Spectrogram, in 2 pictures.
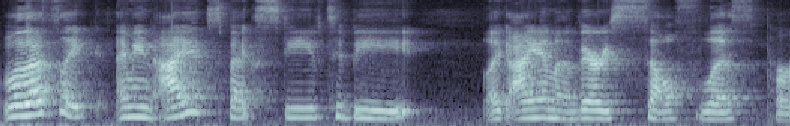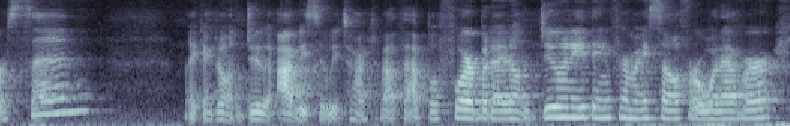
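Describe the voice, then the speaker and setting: Over noticeable background noise, a woman speaks fairly quickly in a fairly high voice with lively intonation. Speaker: podcast host, mother. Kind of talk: casual chat.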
